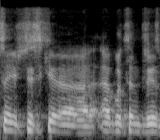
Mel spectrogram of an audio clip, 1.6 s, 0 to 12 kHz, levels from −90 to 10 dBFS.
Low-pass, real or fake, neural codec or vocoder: 9.9 kHz; fake; vocoder, 22.05 kHz, 80 mel bands, WaveNeXt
